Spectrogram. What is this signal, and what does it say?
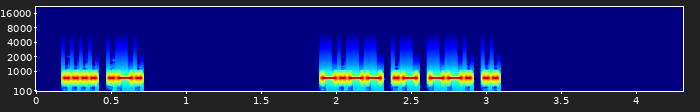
Morse code, heard as a keyed tone, about 40 wpm, 700 Hz. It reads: HR YAGI
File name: IQE Course 3 - Lesson 89 - YAGI - Two Elements - 40wpm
